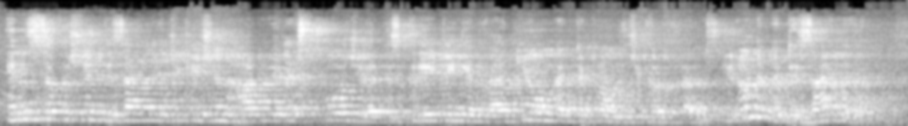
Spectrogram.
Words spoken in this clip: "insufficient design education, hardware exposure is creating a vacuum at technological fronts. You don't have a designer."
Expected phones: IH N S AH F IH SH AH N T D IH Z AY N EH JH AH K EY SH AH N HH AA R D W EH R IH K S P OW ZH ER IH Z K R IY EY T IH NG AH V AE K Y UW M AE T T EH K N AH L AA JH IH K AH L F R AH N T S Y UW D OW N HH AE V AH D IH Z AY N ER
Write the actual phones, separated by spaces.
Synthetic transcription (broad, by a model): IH N S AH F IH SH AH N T D IH Z AY N EH JH AH K EY SH AH N HH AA R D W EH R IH K S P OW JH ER IH Z K R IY EY T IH NG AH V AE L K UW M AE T T EH K N AH L AA JH IH K AH L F AH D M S Y UW D OW N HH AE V AH D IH Z AY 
